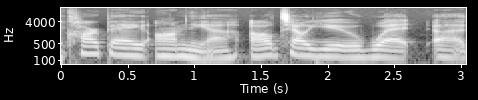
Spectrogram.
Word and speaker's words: Omnia: and he says Omnia it's like Omni hotel with an a Omnia that's how it's spelled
